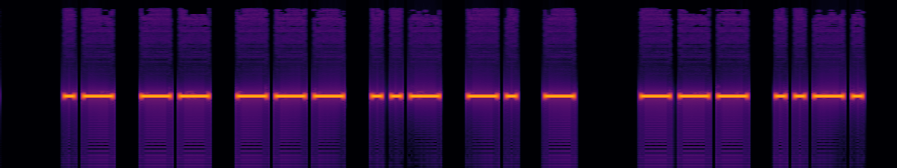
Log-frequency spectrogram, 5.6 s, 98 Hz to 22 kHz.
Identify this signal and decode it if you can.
Morse code, heard as a keyed tone, about 20 wpm, 1000 Hz. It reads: AMOUNT OF
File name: qotdfiles / 20wpm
